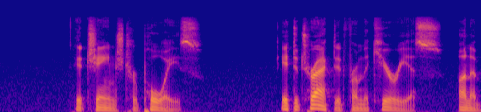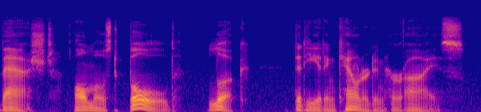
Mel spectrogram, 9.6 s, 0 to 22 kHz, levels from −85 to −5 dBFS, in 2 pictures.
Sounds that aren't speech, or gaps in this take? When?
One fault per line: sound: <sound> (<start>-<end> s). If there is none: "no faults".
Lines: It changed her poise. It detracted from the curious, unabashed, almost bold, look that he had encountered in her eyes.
no faults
